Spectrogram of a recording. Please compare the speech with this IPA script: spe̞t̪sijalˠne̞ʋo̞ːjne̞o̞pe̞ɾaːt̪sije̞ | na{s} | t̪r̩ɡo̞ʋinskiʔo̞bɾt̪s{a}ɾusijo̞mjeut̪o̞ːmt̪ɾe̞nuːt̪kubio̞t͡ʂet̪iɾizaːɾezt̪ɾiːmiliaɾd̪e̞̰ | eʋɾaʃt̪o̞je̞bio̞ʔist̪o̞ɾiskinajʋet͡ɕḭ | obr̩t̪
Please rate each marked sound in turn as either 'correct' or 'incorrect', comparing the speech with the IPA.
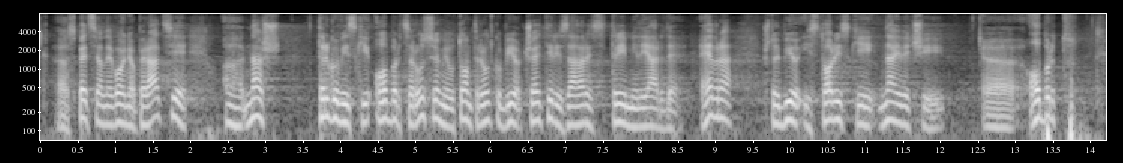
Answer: incorrect, correct

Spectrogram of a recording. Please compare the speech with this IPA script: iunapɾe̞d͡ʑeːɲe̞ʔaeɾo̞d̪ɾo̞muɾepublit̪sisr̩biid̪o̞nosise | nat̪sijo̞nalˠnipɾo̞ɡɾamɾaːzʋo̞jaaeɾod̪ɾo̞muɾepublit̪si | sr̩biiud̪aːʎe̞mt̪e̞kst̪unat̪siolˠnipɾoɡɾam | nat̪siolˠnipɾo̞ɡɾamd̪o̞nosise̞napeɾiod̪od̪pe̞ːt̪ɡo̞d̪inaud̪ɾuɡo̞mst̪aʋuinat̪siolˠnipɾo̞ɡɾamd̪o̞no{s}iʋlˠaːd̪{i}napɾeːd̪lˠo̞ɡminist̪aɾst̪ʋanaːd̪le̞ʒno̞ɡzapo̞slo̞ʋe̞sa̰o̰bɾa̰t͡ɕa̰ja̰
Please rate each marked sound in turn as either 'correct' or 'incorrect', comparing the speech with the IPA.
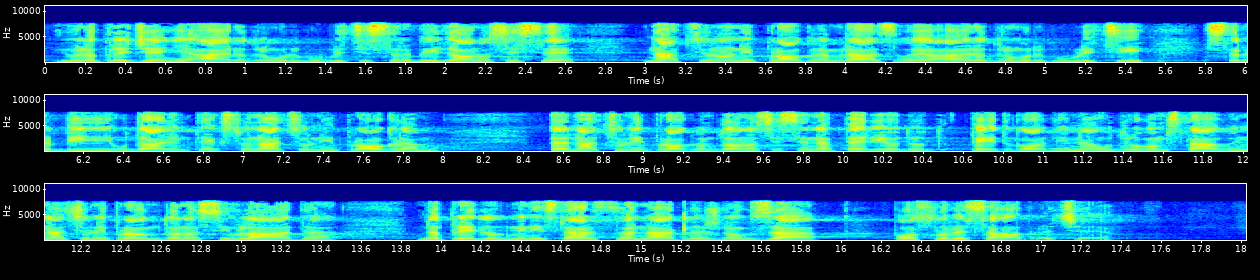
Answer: correct, incorrect

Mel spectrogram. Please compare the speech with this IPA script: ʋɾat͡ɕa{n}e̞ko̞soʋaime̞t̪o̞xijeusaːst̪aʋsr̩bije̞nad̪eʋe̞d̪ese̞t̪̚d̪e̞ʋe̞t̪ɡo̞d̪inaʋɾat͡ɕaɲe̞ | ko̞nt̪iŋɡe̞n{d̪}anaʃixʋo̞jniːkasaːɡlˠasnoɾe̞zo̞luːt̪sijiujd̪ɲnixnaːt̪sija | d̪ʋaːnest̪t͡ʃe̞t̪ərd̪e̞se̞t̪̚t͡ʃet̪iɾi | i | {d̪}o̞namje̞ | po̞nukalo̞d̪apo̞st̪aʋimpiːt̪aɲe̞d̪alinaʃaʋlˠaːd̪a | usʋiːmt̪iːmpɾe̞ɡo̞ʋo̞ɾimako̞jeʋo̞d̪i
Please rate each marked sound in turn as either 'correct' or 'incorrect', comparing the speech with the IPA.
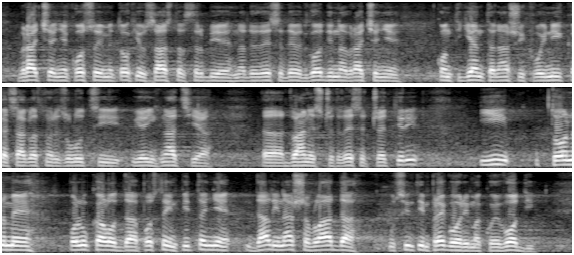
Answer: incorrect, incorrect, incorrect

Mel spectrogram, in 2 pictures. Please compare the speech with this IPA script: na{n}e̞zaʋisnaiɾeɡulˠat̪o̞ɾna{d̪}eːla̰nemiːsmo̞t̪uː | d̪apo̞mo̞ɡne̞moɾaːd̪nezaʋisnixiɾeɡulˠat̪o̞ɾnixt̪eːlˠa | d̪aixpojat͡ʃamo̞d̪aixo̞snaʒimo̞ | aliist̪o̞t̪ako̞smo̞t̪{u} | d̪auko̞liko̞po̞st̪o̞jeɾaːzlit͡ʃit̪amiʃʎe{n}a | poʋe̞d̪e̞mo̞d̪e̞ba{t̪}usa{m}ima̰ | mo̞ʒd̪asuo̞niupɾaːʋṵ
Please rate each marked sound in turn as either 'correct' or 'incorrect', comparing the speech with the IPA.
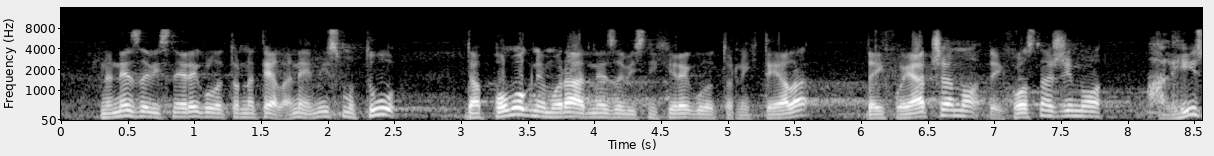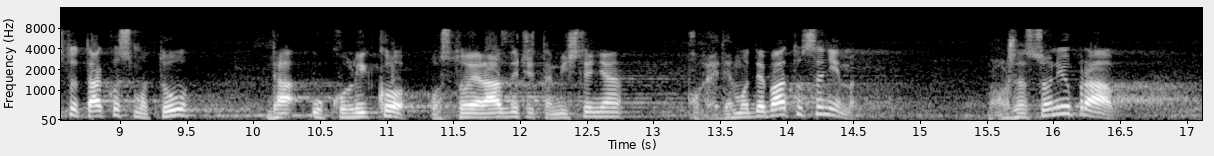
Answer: correct, incorrect, incorrect, incorrect, correct, incorrect

